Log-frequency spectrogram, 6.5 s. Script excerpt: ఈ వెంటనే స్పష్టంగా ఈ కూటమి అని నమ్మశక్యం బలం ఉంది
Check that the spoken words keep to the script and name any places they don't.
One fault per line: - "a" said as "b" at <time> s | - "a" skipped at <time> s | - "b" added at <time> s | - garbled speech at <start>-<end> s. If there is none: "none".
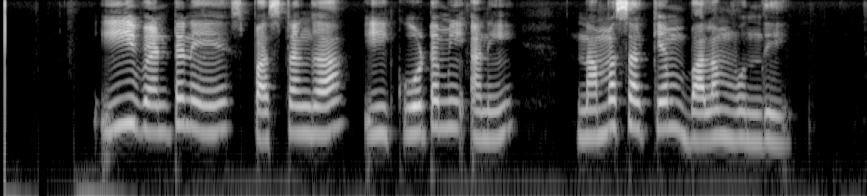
none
